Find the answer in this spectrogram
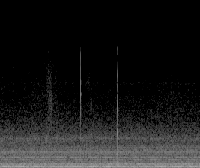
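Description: Quiet room tone with a steady low hum and a few faint clicks from handling a small toggle switch. The multimeter on continuity mode gives no tone: with the switch flipped off, the circuit is open.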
